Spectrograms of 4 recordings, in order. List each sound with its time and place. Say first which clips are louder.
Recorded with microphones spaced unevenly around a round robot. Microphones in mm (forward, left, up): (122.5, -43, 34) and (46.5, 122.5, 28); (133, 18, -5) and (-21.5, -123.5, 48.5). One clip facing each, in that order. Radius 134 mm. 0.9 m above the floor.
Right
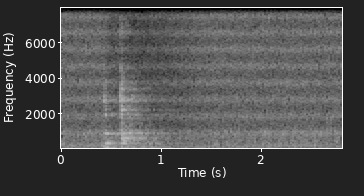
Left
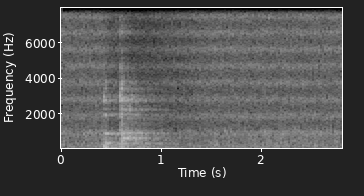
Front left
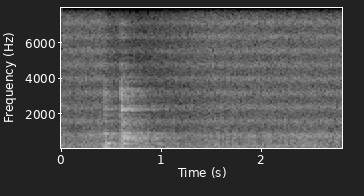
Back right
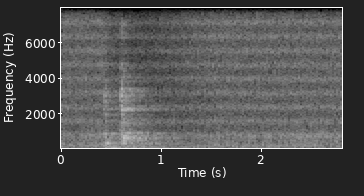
0.4 s a cupboard door: even, even; 130° left, 5 m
